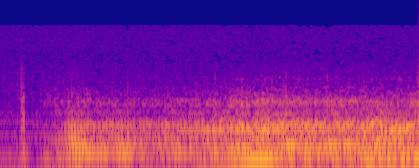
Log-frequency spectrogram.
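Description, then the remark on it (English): A car engine catches after a brief click, then settles into a steady rumble that grows slightly louder as the vehicle pulls away. No one speaks. “Some car, all right.”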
